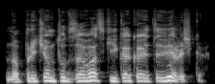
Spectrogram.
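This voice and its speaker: A man's voice: a little high, fast talker, voice pushed up, lightly acted. Man doing a defiant young film producer. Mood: firm.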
